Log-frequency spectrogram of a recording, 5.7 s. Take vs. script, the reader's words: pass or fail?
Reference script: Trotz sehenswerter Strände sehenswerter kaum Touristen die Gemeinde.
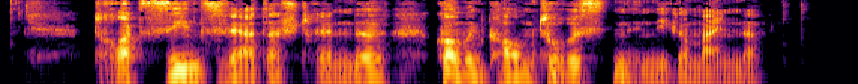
fail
